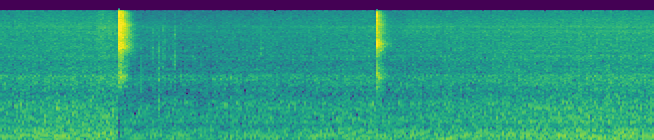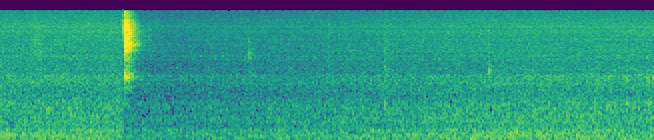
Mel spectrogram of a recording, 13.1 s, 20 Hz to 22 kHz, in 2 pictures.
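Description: Three sharp snips of nail nippers cutting through a thick, ingrown toenail that curves almost 180 degrees, a few seconds apart, the last the loudest. Under them runs a steady low hum.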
